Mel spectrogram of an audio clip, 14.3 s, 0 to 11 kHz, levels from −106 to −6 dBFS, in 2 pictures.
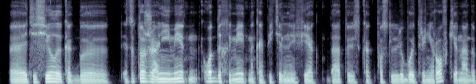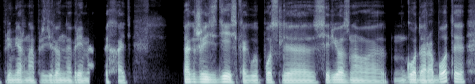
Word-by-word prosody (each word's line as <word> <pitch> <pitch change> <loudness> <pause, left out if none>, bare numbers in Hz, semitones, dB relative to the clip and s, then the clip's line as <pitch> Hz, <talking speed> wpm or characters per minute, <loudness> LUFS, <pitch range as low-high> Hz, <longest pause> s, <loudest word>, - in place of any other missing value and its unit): э, 90 +1 +4
эти 95 - -1
силы, 115 +2 +5
как 85 -2 -3
бы 85 -3 0 0.2
это 105 +1 -7
тоже, 115 -2 +4
они 105 +2 +5
имеют 115 +3 +4
н 90 - -4
отдых 120 -4 +1
имеет 105 +1 +2
накопительный 85 0 -3
эффект, 80 -1 -3
да. 90 +2 -3
То 85 - -9
есть 80 +1 -7
как 85 -1 -8
после 85 -1 -5
любой 95 +1 +2
тренировки 90 - -1
надо 85 -3 -3
примерно 85 0 -2
определённое 85 0 -2
время 85 -3 -1 0.2
отдыхать. 75 -1 -6 0.8
Так 100 +1 +2
же 100 +1 +3
и - - +4
здесь, 95 0 +2
как 85 -3 -2
бы, 85 -1 -1
после, 85 -2 0
э, - - -6
серьёзного 80 -4 -1
года 85 +3 +1
работы 95 +5 +1
90 Hz, 155 wpm, -24 LUFS, 80-95 Hz, 0.8 s, силы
